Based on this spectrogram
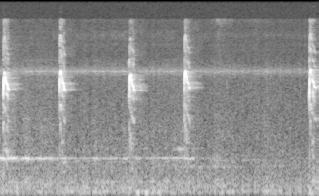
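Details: Juvenile white-eye giving brief high clipped chirps, five in four seconds at roughly regular spacing, with a faint steady high whine and a brief low tone in the background.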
